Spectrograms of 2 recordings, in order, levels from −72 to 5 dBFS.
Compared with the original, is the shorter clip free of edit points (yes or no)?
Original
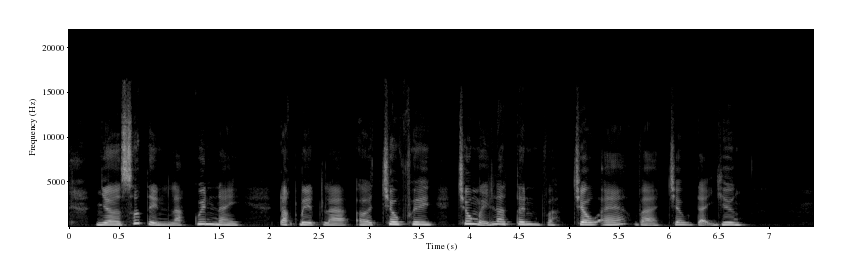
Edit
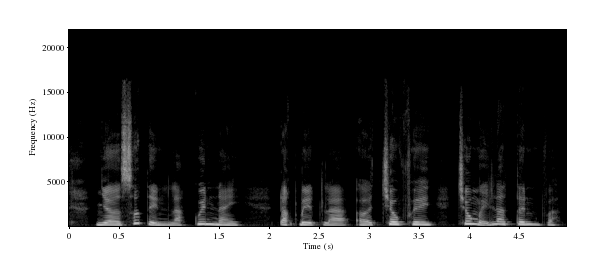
yes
